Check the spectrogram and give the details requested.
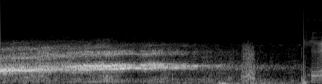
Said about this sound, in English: We'll come up for a little skid test here.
